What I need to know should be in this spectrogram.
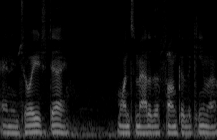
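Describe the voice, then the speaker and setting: A man's fairly low, somewhat breathy voice at a moderate pace, dry with no echo, over light background noise. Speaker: musician. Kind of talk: casual talk to camera. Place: garden. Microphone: phone near.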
